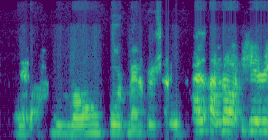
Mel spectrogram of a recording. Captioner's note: audio distorts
